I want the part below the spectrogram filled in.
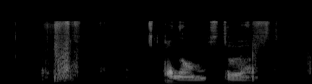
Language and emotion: Russian, neutral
